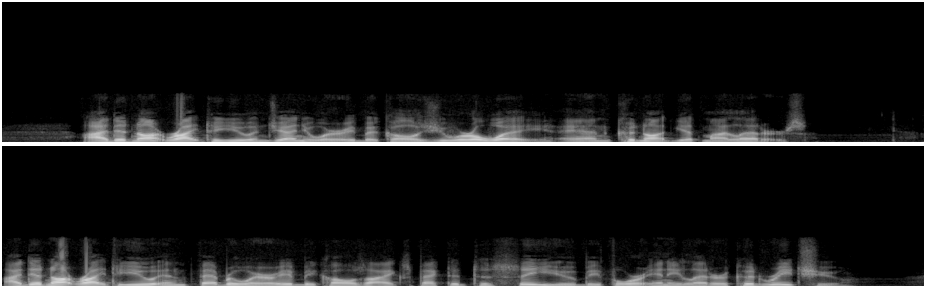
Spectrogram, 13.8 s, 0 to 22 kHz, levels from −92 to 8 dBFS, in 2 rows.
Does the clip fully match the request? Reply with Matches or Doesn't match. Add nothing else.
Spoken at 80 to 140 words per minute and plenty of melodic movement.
Doesn't match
